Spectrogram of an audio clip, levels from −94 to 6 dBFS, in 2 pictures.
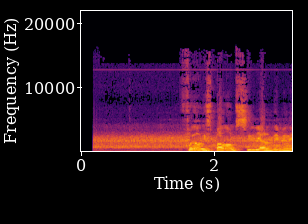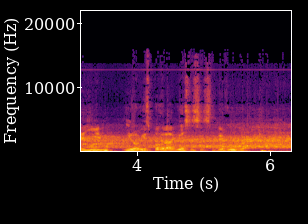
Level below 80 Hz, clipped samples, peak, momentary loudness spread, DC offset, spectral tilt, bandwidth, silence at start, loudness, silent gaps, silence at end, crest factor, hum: -34 dBFS; under 0.1%; -2 dBFS; 11 LU; under 0.1%; -5.5 dB/octave; 16 kHz; 0.2 s; -14 LUFS; none; 0 s; 12 dB; none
